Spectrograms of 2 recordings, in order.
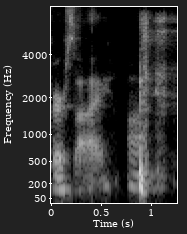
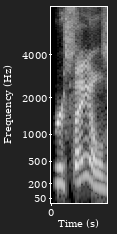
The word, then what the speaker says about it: Versailles: I got to say the word Versailles on camera. Um 10 years of French right there folks. Um but I pronounce for sales if you're in Indiana.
